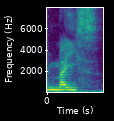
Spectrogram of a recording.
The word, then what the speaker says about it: maïs: rarement sur le U il indique qu'on doit prononcer cette voyelle de manière séparée par exemple on va dire du maïs on va pas associer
